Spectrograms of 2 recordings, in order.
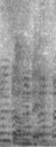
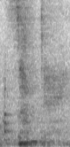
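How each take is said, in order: First: Said in the usual way. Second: High, soft, pining someday; mock wistful. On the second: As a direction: pine hopefully in a small high voice. Second take, mock wistful repeat.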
